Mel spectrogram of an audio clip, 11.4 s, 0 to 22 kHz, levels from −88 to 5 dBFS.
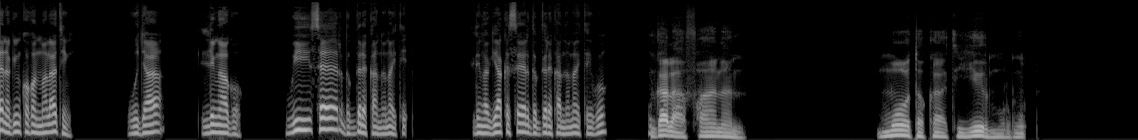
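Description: A speech recording whose opening runs high and hurried: from 0.0 to 6.51 s it plays about 1.74 times too fast, raising the pitch by around ten semitones. This section at the wrong speed is likely from playback or editing against the wrong clock.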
